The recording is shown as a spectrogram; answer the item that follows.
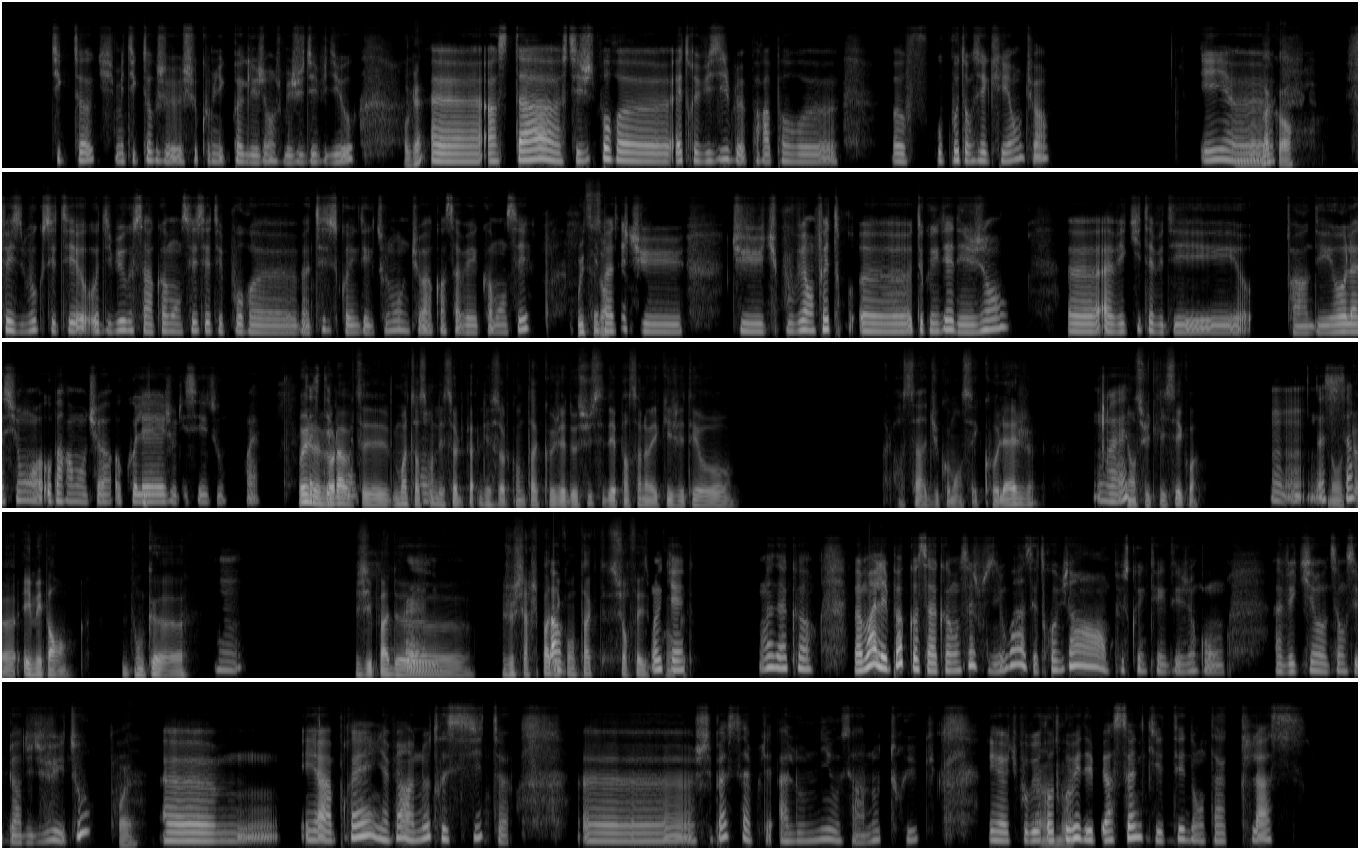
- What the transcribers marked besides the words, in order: other background noise; tapping; laughing while speaking: "heu"; drawn out: "Hem"; drawn out: "heu"
- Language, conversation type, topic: French, unstructured, Comment les réseaux sociaux influencent-ils vos interactions quotidiennes ?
